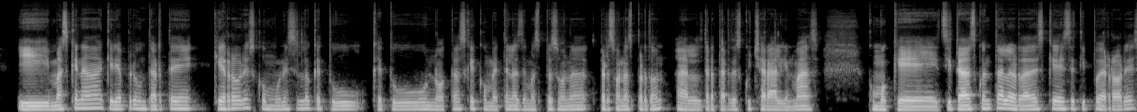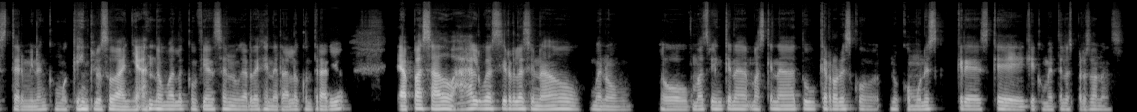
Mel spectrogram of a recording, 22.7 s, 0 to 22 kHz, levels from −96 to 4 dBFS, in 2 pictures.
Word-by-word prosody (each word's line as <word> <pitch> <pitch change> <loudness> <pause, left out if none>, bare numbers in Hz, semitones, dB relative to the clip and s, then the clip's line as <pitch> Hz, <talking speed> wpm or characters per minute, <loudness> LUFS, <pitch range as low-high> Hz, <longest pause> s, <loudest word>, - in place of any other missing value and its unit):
y 115 -1 +6
más 125 +2 +2
que 150 - +1
nada 150 +1 +3
quería 125 -3 +1
preguntarte, 130 0 0
¿qué 135 - +3
errores 140 +3 +2
comunes 125 0 -3
es 135 - -2
lo 140 - 0
que 130 -1 -3
tú 120 -1 -2
que 120 - -4
tú 120 0 -1
notas 120 +2 -3
que 130 - -1
cometen 115 -1 -3
las 120 -1 +1
demás 110 -1 -4
persona 120 +1 -1
personas, 115 -2 0
perdón, 130 +3 -2
al 110 -3 +1
tratar 105 -2 -2
de 115 - -1
escuchar 115 0 -1
a 105 - +4
alguien 105 -1 0
más? 115 +1 +1 0.5
Como 110 -2 0
que, 105 -2 +4
si - - 0
te 125 - +6
das 125 0 +7
cuenta, 145 +3 +2
la 140 - +6
verdad 120 -1 +4
es 125 +1 +1
que 135 0 +2
ese 130 +1 0
tipo 125 0 -2
de - - +4
errores 135 +5 -1
terminan 110 -1 -3
como 115 -3 -7
que 120 - -2
incluso 120 -1 +1
dañando 110 +4 +2
más 120 0 0
la 125 0 -3
confianza 120 +1 -3
en 120 - 0
lugar 110 -1 -3
de 115 - 0
generar 105 -4 -3
lo 115 - -3
contrario, 115 +3 -1 0.5
¿te 115 - +7
ha 115 - +3
pasado 130 -2 +4
algo 130 +5 +1
así 135 +1 0
relacionado? 125 -2 0
Bueno, 105 -3 -6 0.3
o 105 -1 -2
más 115 +1 -3
bien 125 -2 -1
que 130 - -2
nada 125 -1 -1
más 115 -2 -5
que - - -7
nada, 125 0 -1
tú, 125 -1 -2
¿qué 130 - -2
errores 125 0 -1
co 115 -3 -10
lo 120 -1 -6
comunes 115 +4 -4 0.2
crees 115 -2 -2
que 115 -5 -1
que 115 - -6
cometen 110 -1 -9
las 115 - -8
personas? 110 -2 -9
120 Hz, 225 wpm, -24 LUFS, 110-130 Hz, 0.5 s, das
